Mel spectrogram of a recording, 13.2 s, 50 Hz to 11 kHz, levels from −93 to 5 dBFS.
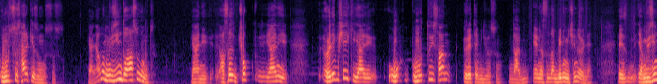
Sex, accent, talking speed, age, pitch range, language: male, native, 130 wpm, 40-59, 145-210 Hz, Turkish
